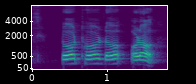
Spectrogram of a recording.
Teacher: यह मूर्धा से उच्चारण होते हैं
